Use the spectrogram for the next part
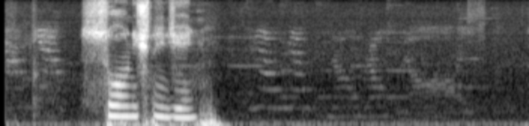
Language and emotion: Russian, neutral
